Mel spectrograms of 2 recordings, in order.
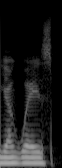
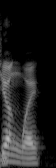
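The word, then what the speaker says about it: Younghoe: mentioning and you probably know this am I mispronouncing young Way's name no it's young way it's young way and then last name is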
